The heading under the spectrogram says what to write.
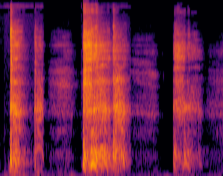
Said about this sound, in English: Oh my God. Don't worry, today I'm still coughing, but it's not as bad as before, yeah? It's already improving a lot.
